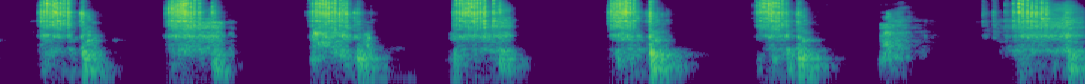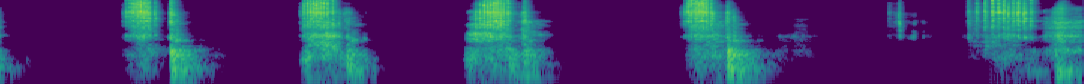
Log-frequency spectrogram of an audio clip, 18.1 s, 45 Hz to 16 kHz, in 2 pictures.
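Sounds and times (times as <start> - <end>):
ratchet wrench clicking: 17.1 - 17.7.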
